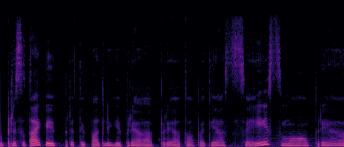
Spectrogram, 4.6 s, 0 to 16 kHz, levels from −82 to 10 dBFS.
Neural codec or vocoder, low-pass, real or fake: vocoder, 44.1 kHz, 128 mel bands, Pupu-Vocoder; 14.4 kHz; fake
